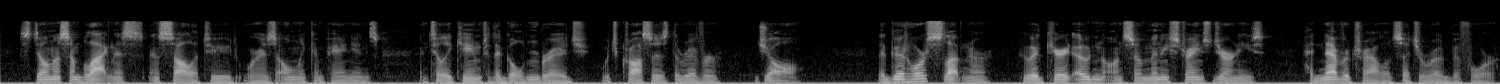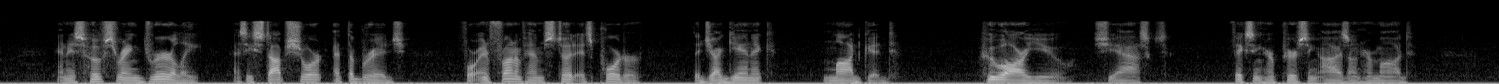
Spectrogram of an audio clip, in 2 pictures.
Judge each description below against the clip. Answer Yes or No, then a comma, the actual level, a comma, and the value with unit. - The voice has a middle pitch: No, low, 100 Hz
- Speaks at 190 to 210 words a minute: No, average, 150 wpm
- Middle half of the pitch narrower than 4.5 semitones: Yes, average, 2.8 semitones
